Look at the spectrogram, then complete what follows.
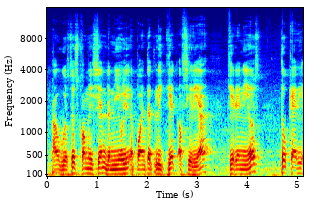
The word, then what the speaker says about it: legate: Itu bacanya bukan ligate kok. Hah? Bukan ligate bacanya. Mana? Bukan ligate, itu bukan ligate itu. Appointed ligate, bukan ligate. Appointed legate? Bukan ligate itu bacanya. Legate. Oh, legate.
